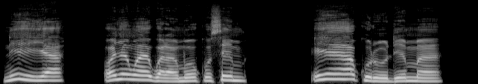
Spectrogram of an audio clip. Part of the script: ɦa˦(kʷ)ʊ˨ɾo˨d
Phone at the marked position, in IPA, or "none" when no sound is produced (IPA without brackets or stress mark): kʷ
